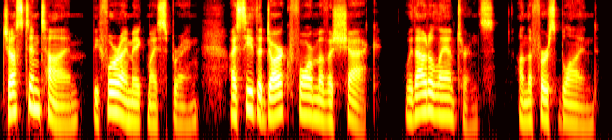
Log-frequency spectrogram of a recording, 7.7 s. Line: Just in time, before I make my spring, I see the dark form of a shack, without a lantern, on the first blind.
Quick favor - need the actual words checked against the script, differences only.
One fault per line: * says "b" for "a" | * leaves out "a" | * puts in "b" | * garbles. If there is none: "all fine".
* says "lanterns" for "lantern"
